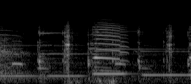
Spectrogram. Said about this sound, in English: All the cuckoo clocks are going off, and he goes, I wonder what time it is.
